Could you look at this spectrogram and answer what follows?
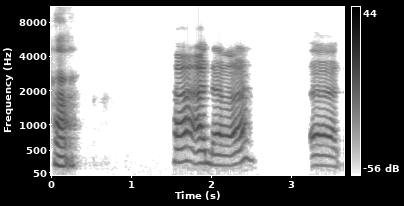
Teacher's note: ha keluar dari tengah tenggorokan.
